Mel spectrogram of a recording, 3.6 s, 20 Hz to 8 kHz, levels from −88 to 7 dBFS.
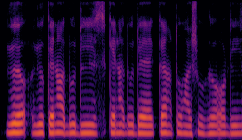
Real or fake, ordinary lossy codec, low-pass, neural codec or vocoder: fake; none; none; codec, 16 kHz, 8 kbps, FunCodec, trained on Chinese and English, 25 frames a second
